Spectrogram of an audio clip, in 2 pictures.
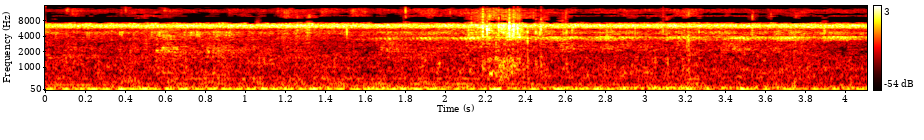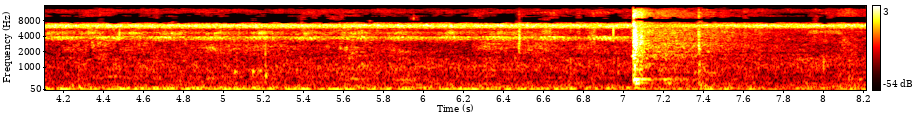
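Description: Crickets chirping steadily at night over a low rumble, with one sharp click about seven seconds in.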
